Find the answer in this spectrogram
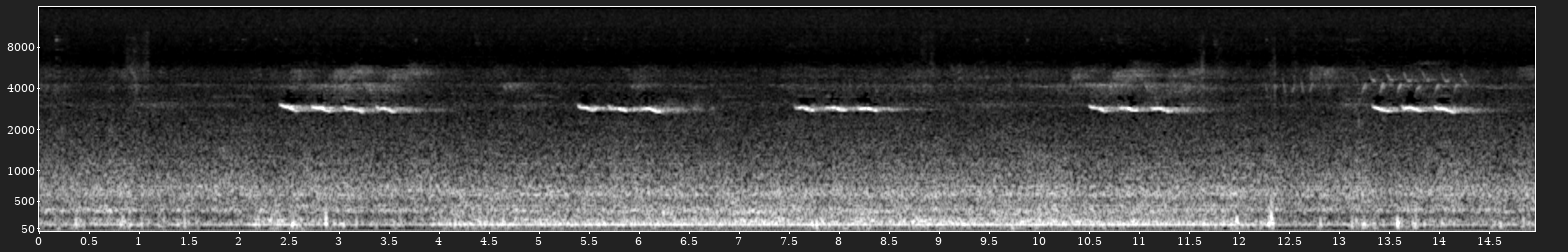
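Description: A songbird repeats a short, slightly falling phrase five times, one every two to three seconds, over a steady low hum and outdoor background noise.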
